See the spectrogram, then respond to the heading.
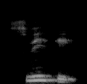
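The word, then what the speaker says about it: smṛti: see that uh smoothie actually the original pronunciation pronunciation is that sweetie because it's Sanskrit term the city is developed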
